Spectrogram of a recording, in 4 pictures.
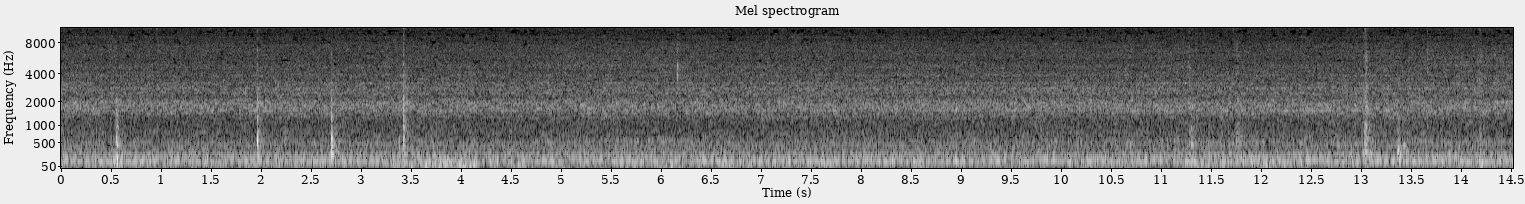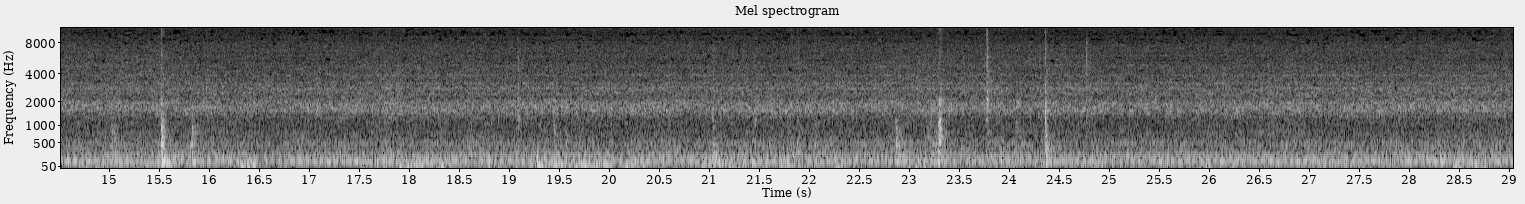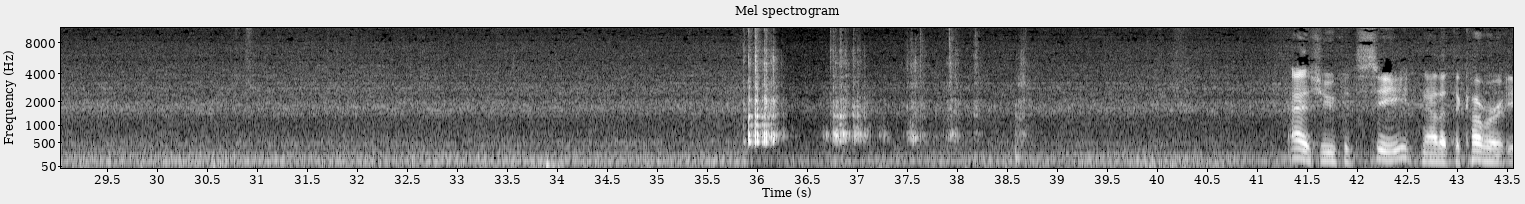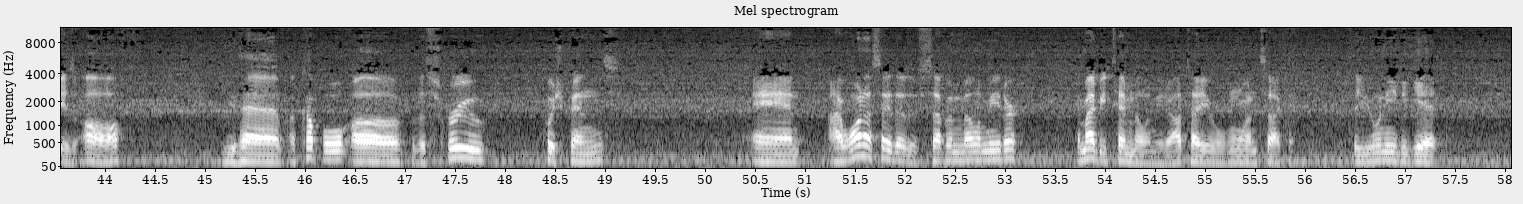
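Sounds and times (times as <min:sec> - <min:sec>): low background hum: 0:00.0 - 0:58.0.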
